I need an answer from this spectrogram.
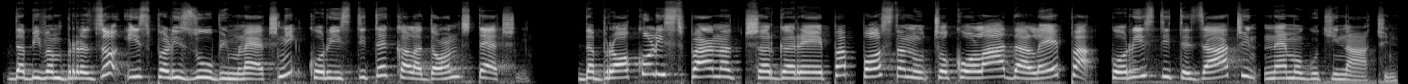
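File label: Serbian, 10 year old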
